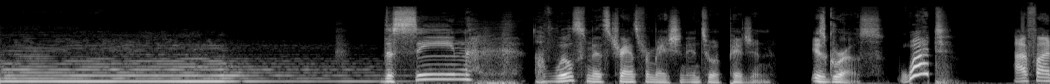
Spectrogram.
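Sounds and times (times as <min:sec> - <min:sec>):
spoiler warning horn sound effect: 0:00.0 - 0:04.2
speech: 0:03.9 - 0:10.4.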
